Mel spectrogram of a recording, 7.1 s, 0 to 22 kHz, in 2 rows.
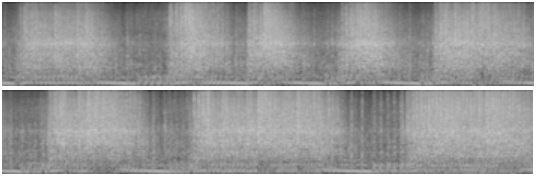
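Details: CB750 750cc cross kart engine swapped to dual 34mm Mikuni carburetors on PVC intake manifolds: blips up and settles to steady idle about every three-quarter second, clean idle but ragged blips; earlier breakup above 7,000 RPM under load, now perhaps its best running.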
